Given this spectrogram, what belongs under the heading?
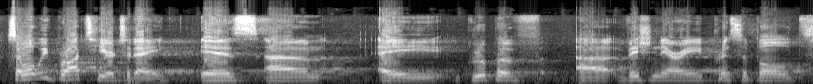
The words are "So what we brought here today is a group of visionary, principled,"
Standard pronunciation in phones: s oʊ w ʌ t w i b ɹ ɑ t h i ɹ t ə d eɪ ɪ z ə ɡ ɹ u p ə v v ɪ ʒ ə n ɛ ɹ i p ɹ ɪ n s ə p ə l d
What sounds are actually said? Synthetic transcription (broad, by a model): s oʊ w ʌ t w i b ɹ ɑ t h i ɹ t ə d eɪ ɪ z ə ɡ ɹ u p ə v v ɪ ʒ ə n ɛ ɹ i p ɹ ɪ n s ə p l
